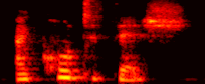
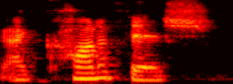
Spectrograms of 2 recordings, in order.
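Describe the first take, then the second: First: It is said in a British accent. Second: It is said in a non-British accent.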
